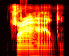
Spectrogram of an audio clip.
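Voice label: "drag", American English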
